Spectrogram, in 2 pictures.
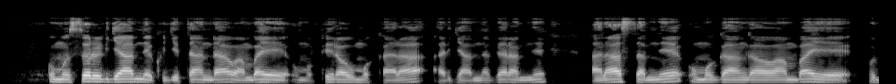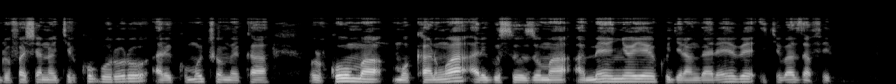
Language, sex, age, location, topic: Kinyarwanda, female, 18-24, Huye, health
